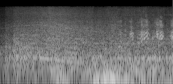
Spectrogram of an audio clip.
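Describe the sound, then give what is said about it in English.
A car drives over a hump on a muddy path beside a large stretch of water, with a steady, fairly loud rumble of engine and tyre noise throughout. “The cars continue past a large stretch of water. One of the vehicles goes over a hump.”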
